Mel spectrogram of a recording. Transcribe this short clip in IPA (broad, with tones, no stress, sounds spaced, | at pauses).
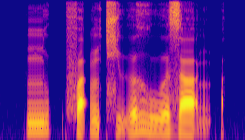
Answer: ɲ u˦˥ k̚ f a̰˧˥ ŋ t͡ɕ ɨ̰˧˥ ə̯ ɣ u˧ ə̯ z a̰˧˨ ŋ ʔ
